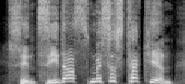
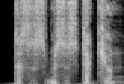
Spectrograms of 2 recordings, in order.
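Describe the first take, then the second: First: High, strained friendly call. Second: Hushed, unvoiced whisper. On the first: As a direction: call across the rubble, forced cheer. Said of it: "rief er". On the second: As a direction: whisper the name in dread. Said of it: "flüsterte er". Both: A narrator's reading.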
